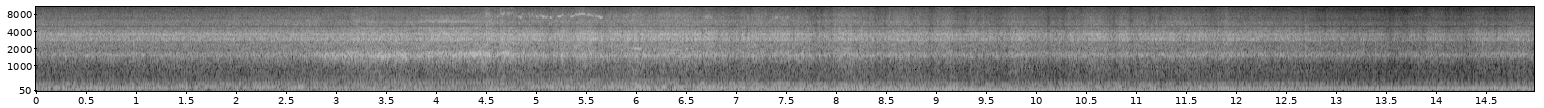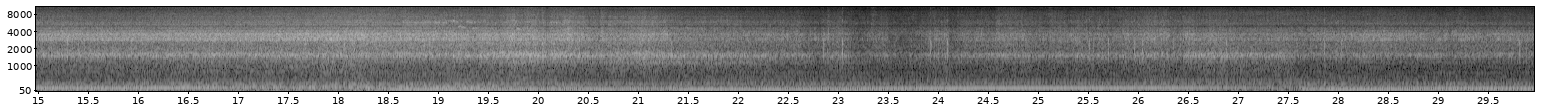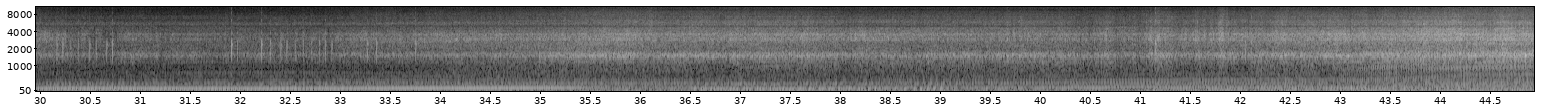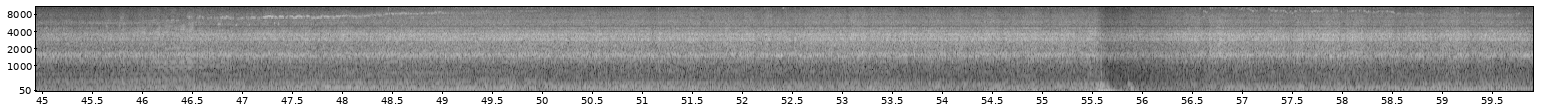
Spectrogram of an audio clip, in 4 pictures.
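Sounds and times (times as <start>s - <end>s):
motorcycle engine running: 0.0s - 59.9s
wind rush on helmet: 49.0s - 59.9s.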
